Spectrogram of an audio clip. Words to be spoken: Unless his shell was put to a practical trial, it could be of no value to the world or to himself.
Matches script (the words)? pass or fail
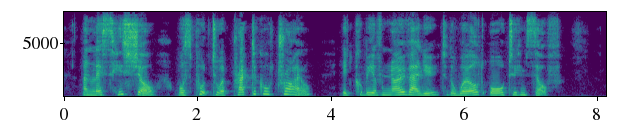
pass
